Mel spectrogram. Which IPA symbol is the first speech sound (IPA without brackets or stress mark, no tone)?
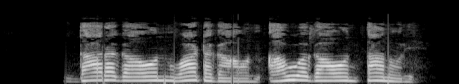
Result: d̪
